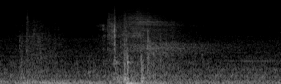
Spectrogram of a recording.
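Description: A heavy book opens with a papery whoosh.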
